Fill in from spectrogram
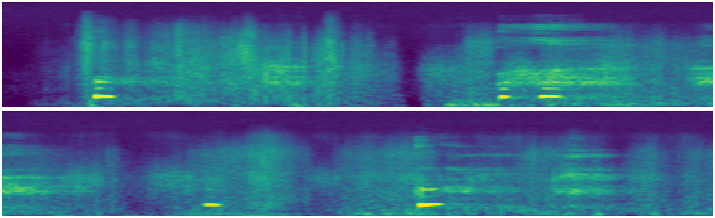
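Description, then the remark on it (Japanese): Intimate rustling and soft brushing inside an ear from the soft side of a bonten fluffy ear pick tickling around as a finishing step of ASMR ear cleaning, a steady scratchy swish broken by a few brief louder bumps, with no talking. “ほーら、入っていきます。中をこしょこしょくすぐるの。”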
